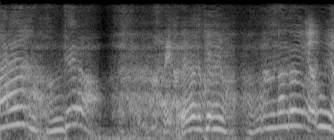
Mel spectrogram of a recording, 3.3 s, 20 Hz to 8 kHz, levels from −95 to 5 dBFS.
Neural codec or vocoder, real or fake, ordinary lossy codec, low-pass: codec, 16 kHz, 1 kbps, FunCodec, trained on Chinese and English, 50 frames a second; fake; AAC, 32 kbps; 7.2 kHz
